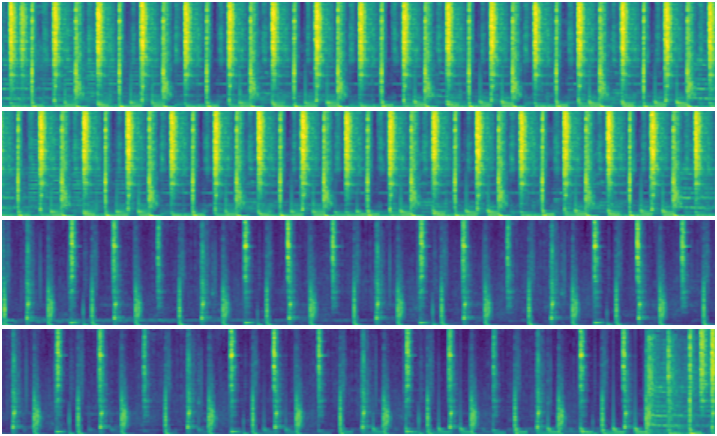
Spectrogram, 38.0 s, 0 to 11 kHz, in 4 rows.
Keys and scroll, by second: 19.3 super+-, 19.4 super+-.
